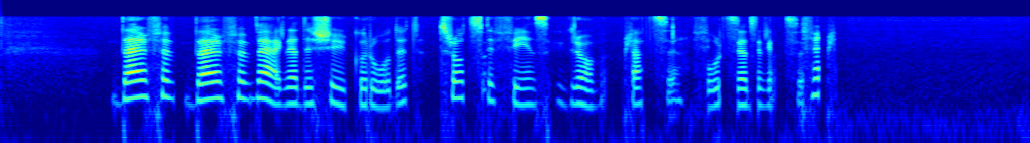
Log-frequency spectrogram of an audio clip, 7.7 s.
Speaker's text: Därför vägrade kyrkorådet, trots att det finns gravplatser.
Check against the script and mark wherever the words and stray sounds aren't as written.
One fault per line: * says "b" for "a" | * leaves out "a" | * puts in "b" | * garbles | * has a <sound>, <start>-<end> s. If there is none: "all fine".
* puts in "därför"
* leaves out "att"
* garbles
